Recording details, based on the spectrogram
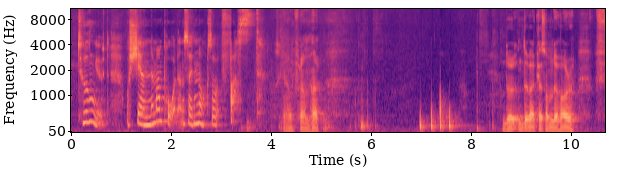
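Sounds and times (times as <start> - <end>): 
speech: 0.2 - 3.6, 4.2 - 5.4, 8.7 - 10.6
softer taps on a thin copper-foil object: 5.6 - 6.2, 7.0 - 8.6
hollow knocks on a thin copper-foil object under construction: 7.0 - 8.2.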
